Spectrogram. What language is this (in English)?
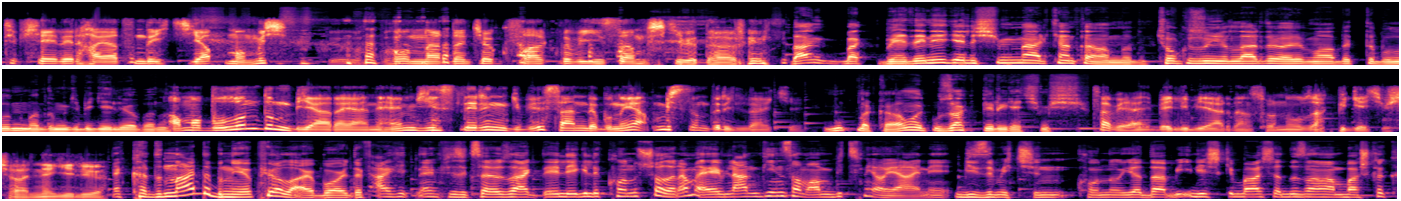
Turkish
